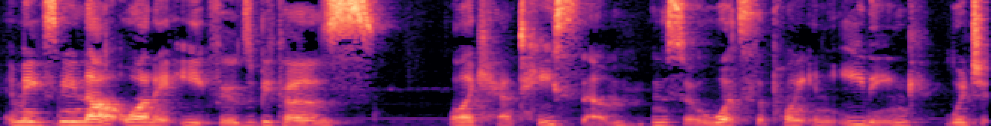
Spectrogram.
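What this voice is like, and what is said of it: Slightly froggy, congested voice. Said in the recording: “I don't know if you can hear it in my voice, but I'm a little bit froggy today just because I haven't been able to breathe”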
